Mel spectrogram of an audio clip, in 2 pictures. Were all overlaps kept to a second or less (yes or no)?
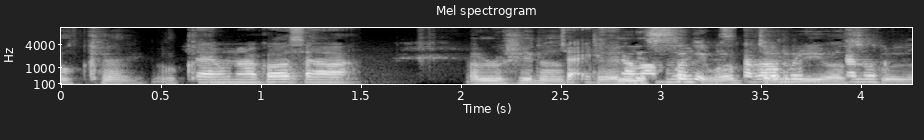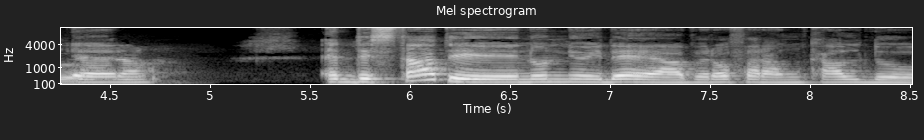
no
